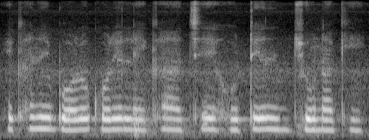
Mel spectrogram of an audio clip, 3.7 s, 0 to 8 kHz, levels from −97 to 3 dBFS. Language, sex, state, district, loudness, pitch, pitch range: Bengali, female, West Bengal, Cooch Behar, -16 LUFS, 230 Hz, 225-235 Hz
